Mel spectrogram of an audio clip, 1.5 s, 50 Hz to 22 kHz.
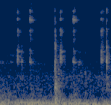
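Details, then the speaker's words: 1995 Honda Shadow VLX 600 (VT600CD) turn signal test: flasher ticks much quicker than the other side's normal steady blink, with uneven clicks; a burnt-out front bulb filament is suspected. "you know that light was on before one of the filaments must be burnt out it's very it's a lot quicker so looks like i need to check the bulb on the front here"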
